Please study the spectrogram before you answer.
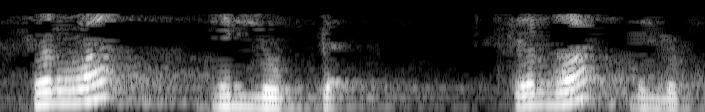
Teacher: الفاء تخرج كما قلنا من الثنايا العليا مع بطن الشفة، والراء من طرف اللسان من ظهره، والميم من الشفتين، والنون من طرف اللسان مع تداخل الخشوم، واللام من طرف اللسان، والباء من الشفتين · Term: حروف الإذلاق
